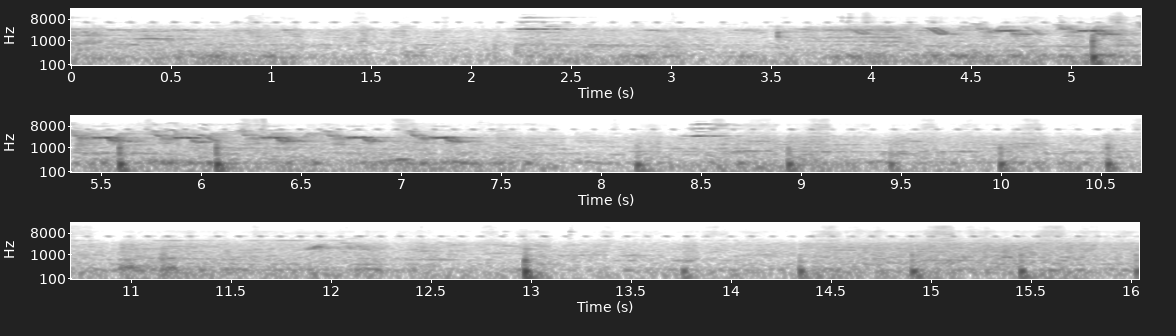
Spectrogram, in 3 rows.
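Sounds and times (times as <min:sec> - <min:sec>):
bird chirping: 0:00.0 - 0:08.8, 0:10.9 - 0:13.0
rolling pin knocking on stone board: 0:04.8 - 0:07.4.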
